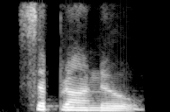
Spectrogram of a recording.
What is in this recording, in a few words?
"soprano", Indian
